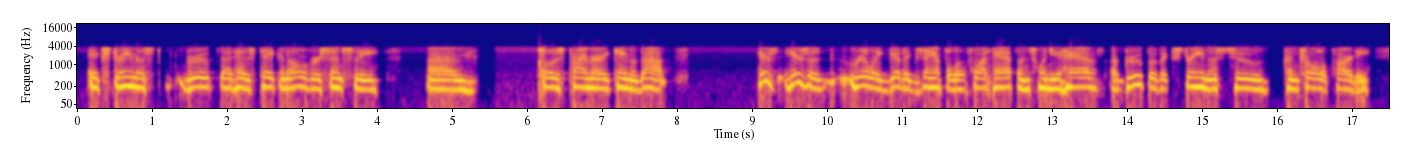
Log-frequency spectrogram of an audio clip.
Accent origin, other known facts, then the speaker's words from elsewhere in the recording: Twin Falls, Idaho, United States; I was born in Twin Falls. I grew up in Idaho. I've been an Idahoan for 81 years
